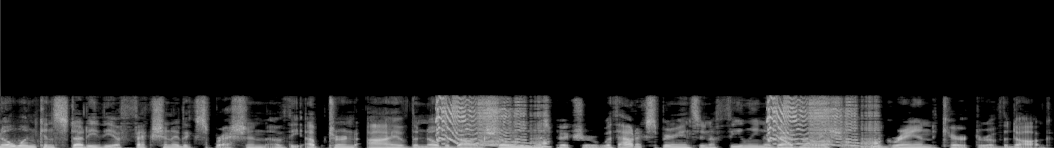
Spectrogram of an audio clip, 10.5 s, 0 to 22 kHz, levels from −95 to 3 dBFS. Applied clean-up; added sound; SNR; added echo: classical method Wiener filter.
